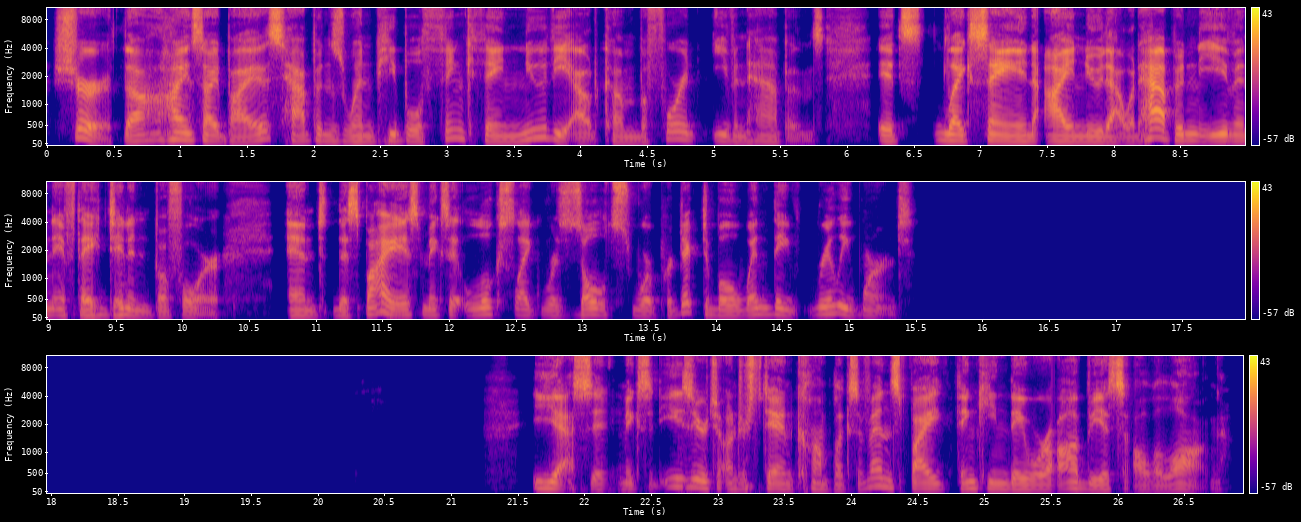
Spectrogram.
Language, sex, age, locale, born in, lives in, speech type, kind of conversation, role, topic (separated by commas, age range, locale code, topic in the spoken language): English, male, 20-24, en-US, United States, United States, read, expert-assistant, expert, What are common cognitive biases in decision-making?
